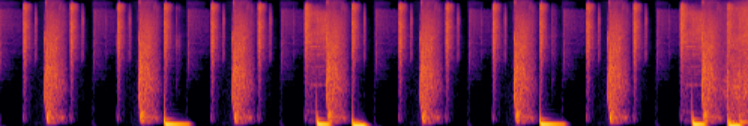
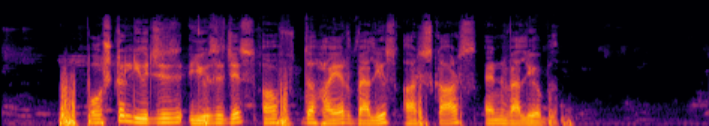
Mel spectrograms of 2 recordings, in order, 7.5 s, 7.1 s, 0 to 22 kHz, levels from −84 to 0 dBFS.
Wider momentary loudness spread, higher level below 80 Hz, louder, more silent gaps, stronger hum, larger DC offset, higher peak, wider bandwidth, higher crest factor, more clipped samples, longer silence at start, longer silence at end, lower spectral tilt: about the same, 6 LU vs 6 LU; first, -24 dBFS vs -36 dBFS; about the same, -17 LUFS vs -17 LUFS; neither; neither; neither; about the same, 0 dBFS vs -2 dBFS; first, over 20 kHz vs 12.5 kHz; about the same, 18 dB vs 14 dB; neither; second, 0 s vs 0.6 s; second, 0 s vs 1.35 s; second, -2.5 dB/octave vs -6.5 dB/octave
